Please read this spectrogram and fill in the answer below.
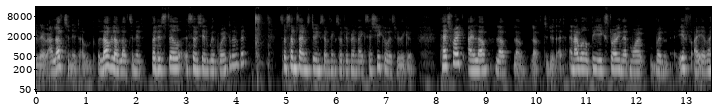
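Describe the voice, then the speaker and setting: Chatty Danish woman with lots of ums. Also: mid-range voice. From Denmark. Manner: chatty, repeats words, frequent soft laughs and ums. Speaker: knitting vlogger and yarn dyer. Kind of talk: casual Q&A vlog chat. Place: her home.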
